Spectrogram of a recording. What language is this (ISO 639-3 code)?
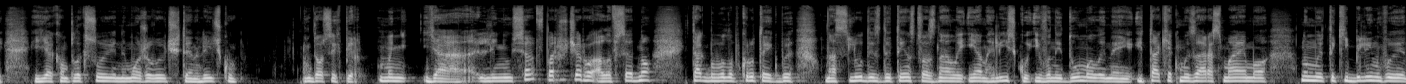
ukr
